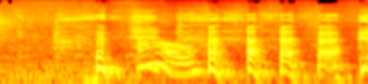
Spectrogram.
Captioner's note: chuckling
